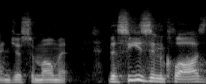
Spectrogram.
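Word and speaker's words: seisin: just a moment the season Clause that's how you pronounce it like the Four Seasons in AED specifies what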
